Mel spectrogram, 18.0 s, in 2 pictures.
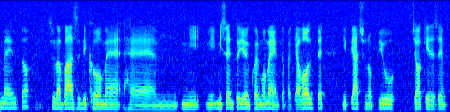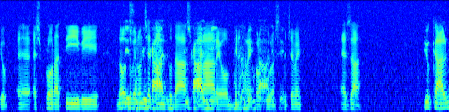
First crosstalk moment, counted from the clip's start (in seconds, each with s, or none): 11.5 s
